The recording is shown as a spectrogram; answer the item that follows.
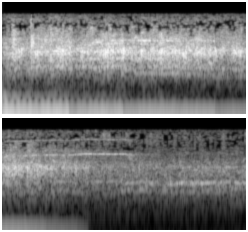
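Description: Audience applause over a long held low musical note at the close of a piece; the low note cuts off about four seconds in and the applause fades away.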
